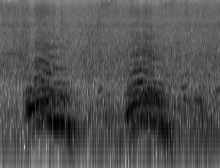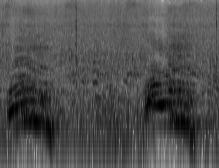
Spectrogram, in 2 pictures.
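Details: Young captive female Amur tiger at Hamamatsu Zoo, Japan, vocalizing after pulling a toy cone from the pool onto land; four loud rising-then-falling roars, each about a second long, spaced roughly two seconds apart.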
